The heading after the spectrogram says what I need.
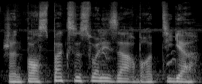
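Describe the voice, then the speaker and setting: Man acting a regular sheepish guy, mid pitch, casual talk, audio drama, noisy background. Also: fairly quick, close to an everyday voice. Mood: worried. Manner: casual, colloquial. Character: impulsive, remorseful ordinary guy, last human survivor. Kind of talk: scripted audio fiction acting.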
